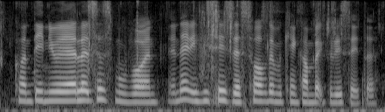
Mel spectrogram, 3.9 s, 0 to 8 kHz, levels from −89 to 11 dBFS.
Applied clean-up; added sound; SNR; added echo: none; Chewing, mastication; 17 dB; none.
